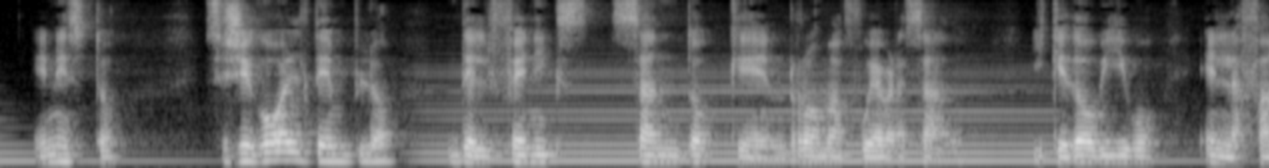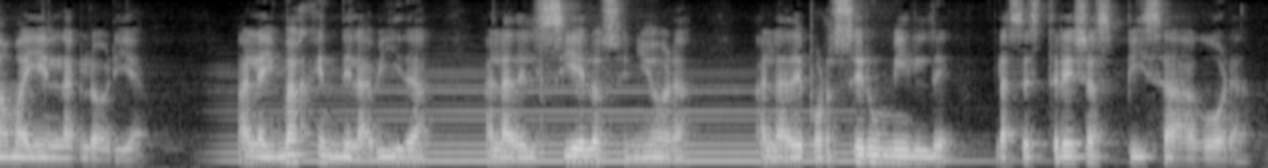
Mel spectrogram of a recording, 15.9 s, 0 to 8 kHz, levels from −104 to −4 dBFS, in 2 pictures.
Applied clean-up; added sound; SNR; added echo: none; Bowed string instrument; 12 dB; none.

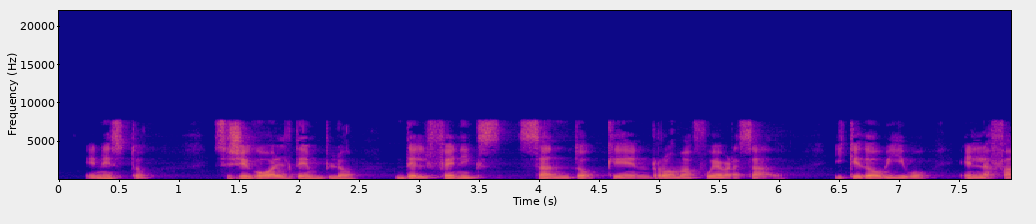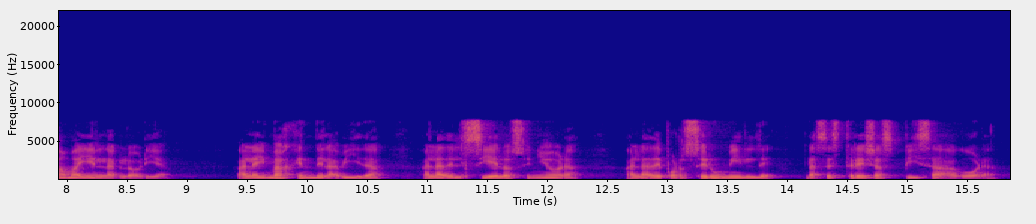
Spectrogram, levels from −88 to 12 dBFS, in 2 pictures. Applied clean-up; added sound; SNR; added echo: none; none; none; none.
